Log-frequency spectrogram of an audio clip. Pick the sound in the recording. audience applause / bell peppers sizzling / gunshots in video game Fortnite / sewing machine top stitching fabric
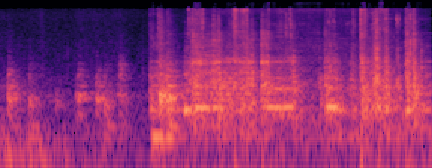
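sewing machine top stitching fabric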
